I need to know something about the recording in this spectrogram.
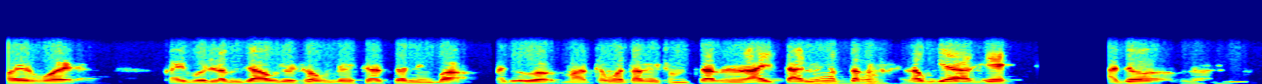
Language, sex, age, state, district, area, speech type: Manipuri, male, 60+, Manipur, Kangpokpi, urban, conversation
